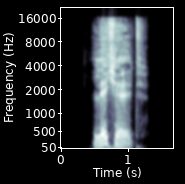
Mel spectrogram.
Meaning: inflection of lächeln: 1. third-person singular present 2. second-person plural present 3. plural imperative
- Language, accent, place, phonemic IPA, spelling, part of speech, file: German, Germany, Berlin, /ˈlɛçəlt/, lächelt, verb, De-lächelt.ogg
